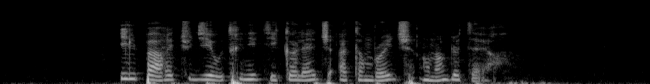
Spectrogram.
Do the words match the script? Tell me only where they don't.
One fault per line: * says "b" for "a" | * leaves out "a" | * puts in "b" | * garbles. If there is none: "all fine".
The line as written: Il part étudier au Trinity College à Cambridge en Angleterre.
all fine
